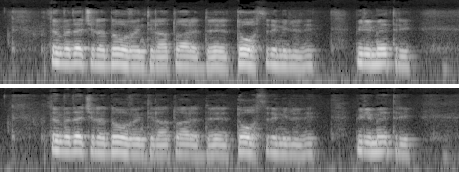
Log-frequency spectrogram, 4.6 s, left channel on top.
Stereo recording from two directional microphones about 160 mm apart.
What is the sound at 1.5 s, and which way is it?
Speech, 40° left (ahead or behind).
